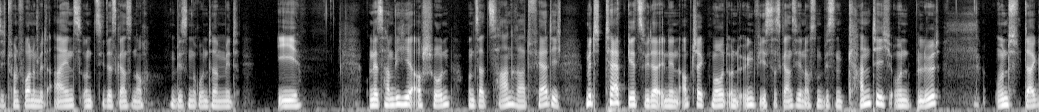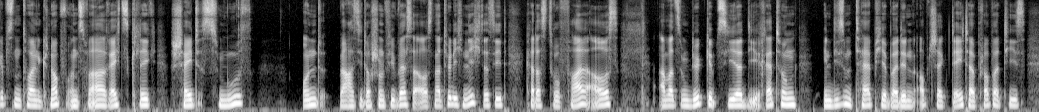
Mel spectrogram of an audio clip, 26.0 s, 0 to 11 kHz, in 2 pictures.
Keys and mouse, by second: 0.5 KP_1, 2.2 e, 4.0 click, 4.3 middle click, 5.4-6.5 middle drag, 7.6 Tab, 9.3-9.7 middle drag, 10.8-11.6 middle drag, 14.5 right click, 16.5-20.4 middle drag, 24.5 click.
